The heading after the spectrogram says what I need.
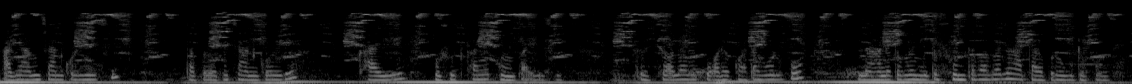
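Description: A young woman, chatting casually to viewers in a home vlog. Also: medium pitch. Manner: chatty, addresses viewers as friends. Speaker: vlogger. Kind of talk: casual daily vlog talk. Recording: noisy home recording.

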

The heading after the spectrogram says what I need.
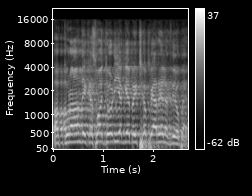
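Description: Punjabi preacher wailing in an echoing hall. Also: male voice, steady tone, fast talker. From Pakistani Punjab. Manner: emotional, swings from hushed storytelling to high wailing shouts, calls out to listeners. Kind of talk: impassioned religious sermon. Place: large gathering before a crowd. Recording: booming echo of a big hall.

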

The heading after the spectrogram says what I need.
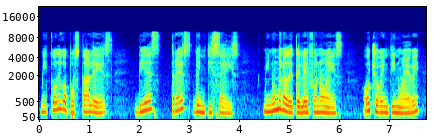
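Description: A Dominican woman reads a scripted self-introduction for language learners in a lowish, mellow voice. She speaks slowly, and the recording is dry. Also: no echo. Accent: Dominican Spanish. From Dominican Republic. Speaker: voice actor in a language lesson.

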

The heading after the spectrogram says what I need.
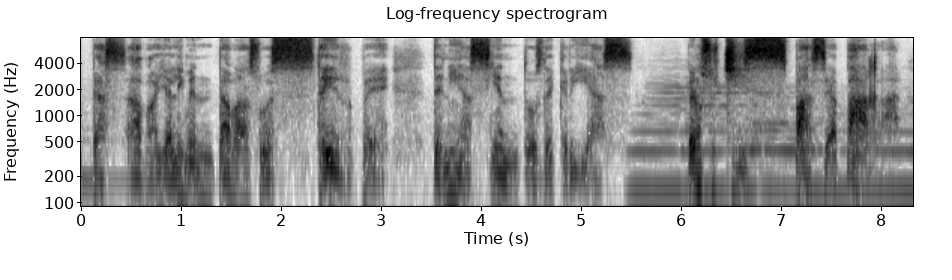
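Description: A man voicing a mysterious, solemn stranger in a video game, reading the lines slowly and gravely, sometimes in a whisper. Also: on the low side, full character voice. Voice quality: slow, hushed, grave. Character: mysterious solemn stranger telling dark lore. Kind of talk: reading game dialogue aloud.

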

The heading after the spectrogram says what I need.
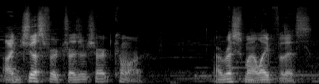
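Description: Man, let's play co-host, bright and easy voice, jokey rambling chat, quiet game music behind. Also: on the low side, fairly quick. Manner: jokey, chatty, rambling with many "like"s. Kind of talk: casual gameplay chat.

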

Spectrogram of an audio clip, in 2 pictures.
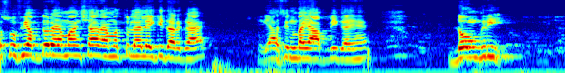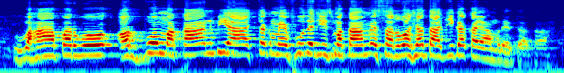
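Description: High, bright-voiced male preacher. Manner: animated storyteller, breaks into drawn-out poetic recitation. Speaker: Islamic religious orator. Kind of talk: Urdu storytelling sermon with recited verse. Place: public gathering at a house venue.

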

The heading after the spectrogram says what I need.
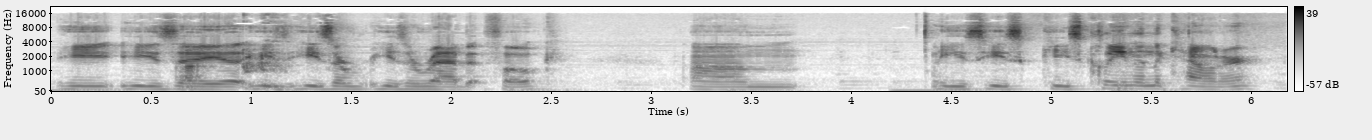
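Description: A game master narrating a tabletop game, halting with many ums and uhs, laughing often. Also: medium pitch, level tone, over music.

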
